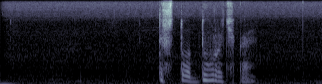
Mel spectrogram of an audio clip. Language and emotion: Russian, angry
